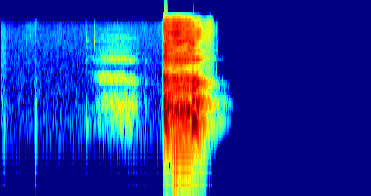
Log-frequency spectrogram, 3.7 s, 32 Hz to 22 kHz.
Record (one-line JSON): {"cough_length": "3.7 s", "cough_amplitude": 32750, "cough_signal_mean_std_ratio": 0.25, "survey_phase": "beta (2021-08-13 to 2022-03-07)", "age": "45-64", "gender": "Female", "wearing_mask": "No", "symptom_none": true, "smoker_status": "Never smoked", "respiratory_condition_asthma": false, "respiratory_condition_other": false, "recruitment_source": "REACT", "submission_delay": "2 days", "covid_test_result": "Negative", "covid_test_method": "RT-qPCR", "influenza_a_test_result": "Negative", "influenza_b_test_result": "Negative"}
